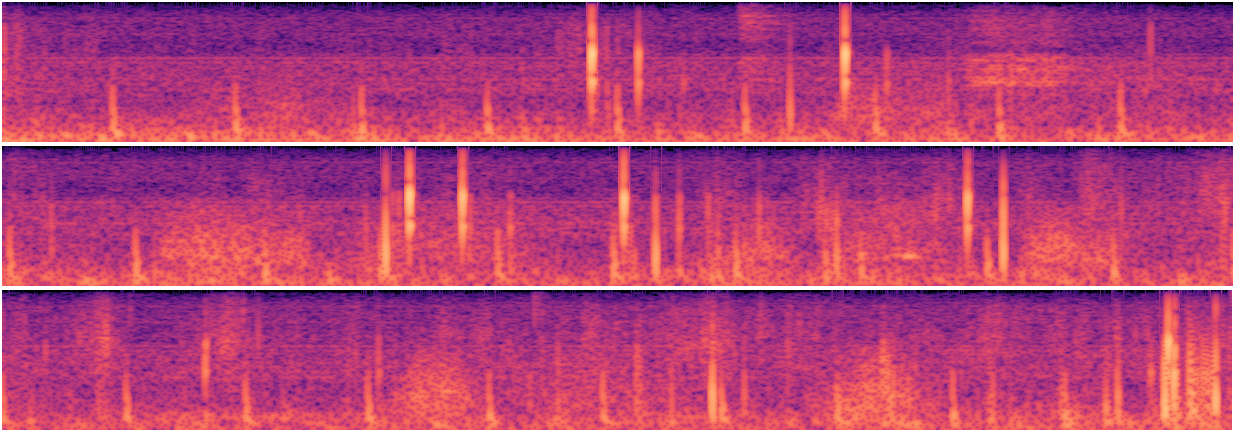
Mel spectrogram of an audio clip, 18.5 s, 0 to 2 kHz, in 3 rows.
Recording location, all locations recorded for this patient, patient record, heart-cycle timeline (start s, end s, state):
aortic valve (AV)
aortic valve (AV)+pulmonary valve (PV)+tricuspid valve (TV)+mitral valve (MV)
#Age: Child
#Sex: Male
#Height: 122.0 cm
#Weight: 23.8 kg
#Pregnancy status: False
#Murmur: Absent
#Murmur locations: nan
#Most audible location: nan
#Systolic murmur timing: nan
#Systolic murmur shape: nan
#Systolic murmur grading: nan
#Systolic murmur pitch: nan
#Systolic murmur quality: nan
#Diastolic murmur timing: nan
#Diastolic murmur shape: nan
#Diastolic murmur grading: nan
#Diastolic murmur pitch: nan
#Diastolic murmur quality: nan
#Outcome: Normal
#Campaign: 2015 screening campaign
0.00	0.78	unannotated
0.78	0.92	S1
0.92	1.14	systole
1.14	1.24	S2
1.24	1.40	diastole
1.40	1.54	S1
1.54	1.76	systole
1.76	1.87	S2
1.87	2.17	diastole
2.17	2.30	S1
2.30	2.42	systole
2.42	2.52	S2
2.52	2.75	diastole
2.75	2.90	S1
2.90	3.04	systole
3.04	3.16	S2
3.16	3.44	diastole
3.44	3.54	S1
3.54	3.69	systole
3.69	3.80	S2
3.80	4.10	diastole
4.10	4.20	S1
4.20	4.34	systole
4.34	4.44	S2
4.44	4.70	diastole
4.70	4.82	S1
4.82	4.96	systole
4.96	5.06	S2
5.06	5.34	diastole
5.34	5.40	S1
5.41	5.56	systole
5.56	5.68	S2
5.68	5.92	diastole
5.92	6.04	S1
6.04	6.18	systole
6.18	6.28	S2
6.28	6.56	diastole
6.56	6.70	S1
6.70	6.80	systole
6.80	6.90	S2
6.90	7.14	diastole
7.14	7.27	S1
7.27	7.43	systole
7.43	7.56	S2
7.56	7.77	diastole
7.77	18.46	unannotated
